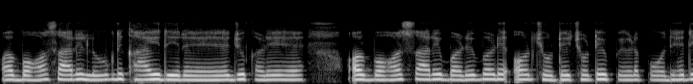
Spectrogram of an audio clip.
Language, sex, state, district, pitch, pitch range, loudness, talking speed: Hindi, female, Chandigarh, Chandigarh, 215 Hz, 210-230 Hz, -16 LUFS, 190 wpm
